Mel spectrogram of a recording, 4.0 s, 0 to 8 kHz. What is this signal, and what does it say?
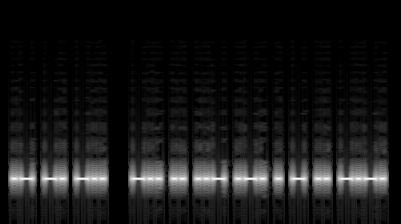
Morse code, heard as a keyed tone, about 30 wpm, 610 Hz. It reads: AND DIURETIC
